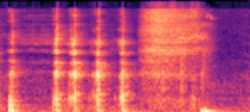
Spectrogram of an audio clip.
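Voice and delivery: loud open laugh, breathy and high; hearty laugh. Real, not acted. Streamer laughing at a viewer's remark, loud open laugh. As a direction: burst out laughing at the comment.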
